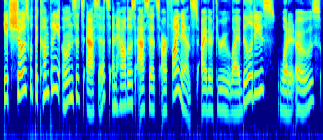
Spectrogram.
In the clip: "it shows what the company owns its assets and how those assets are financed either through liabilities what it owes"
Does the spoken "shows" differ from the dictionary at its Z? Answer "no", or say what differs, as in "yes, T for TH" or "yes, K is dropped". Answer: no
